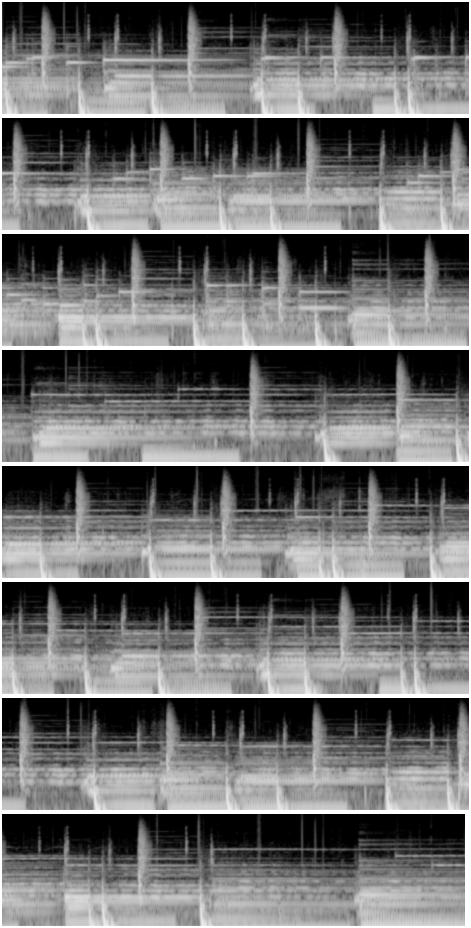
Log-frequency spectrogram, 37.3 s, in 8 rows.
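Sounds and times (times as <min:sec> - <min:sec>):
lo-fi instrumental music for working: 0:00.0 - 0:37.3.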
